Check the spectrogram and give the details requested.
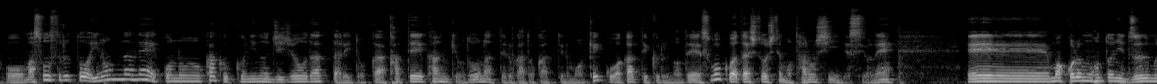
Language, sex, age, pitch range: Japanese, male, 40-59, 90-135 Hz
